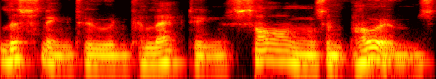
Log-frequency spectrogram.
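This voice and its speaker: A man speaks with a Scottish accent and lively intonation. His voice is somewhat breathy, over a quiet background. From southwest Scotland. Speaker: former politician and tattoo commentator. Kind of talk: podcast interview.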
